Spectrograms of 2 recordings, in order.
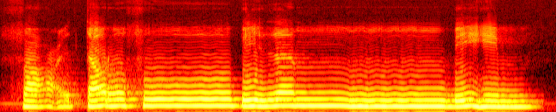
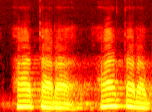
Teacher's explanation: এখানে অনেকজনে আমরা ভুল করি, ফা তারা পড়ি। আইনটা গলা চেপে উচ্চারণ করতে হবে, এখানে গলা চাপি না আমরা।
